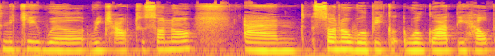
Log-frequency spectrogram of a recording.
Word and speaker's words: Sunoo: Okay, so Sono. I'm so sorry, guys. Now I know how to pronounce his name. Hopefully that video was correct. But so Sono. Okay, apologies for calling him Sunoo.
